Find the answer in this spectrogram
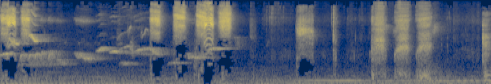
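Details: Sunbird kept at home, its energetic song full of mimicked phrases: quick high chips and descending whistled slurs, then a series of sharp, loud chirps about every half second, with faint low rumbling behind.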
